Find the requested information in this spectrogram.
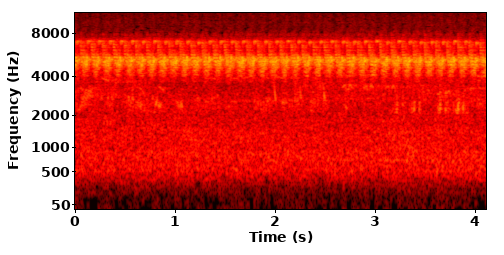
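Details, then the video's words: River warbler at location 52.057384, 20.195077 delivering a steady, high, insect-like rasping buzz of fast pulses, unbroken throughout, with faint notes of other birds behind. "River warbler / Strumieniówka"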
